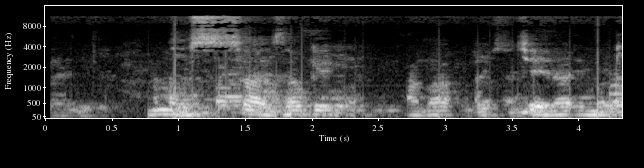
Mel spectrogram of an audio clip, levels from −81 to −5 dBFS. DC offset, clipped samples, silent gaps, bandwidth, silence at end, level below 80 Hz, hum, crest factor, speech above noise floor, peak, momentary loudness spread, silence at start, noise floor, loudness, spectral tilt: under 0.1%; under 0.1%; none; 11.5 kHz; 0 s; -46 dBFS; none; 16 dB; 20 dB; -4 dBFS; 19 LU; 0.05 s; -39 dBFS; -19 LUFS; -5.5 dB/octave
